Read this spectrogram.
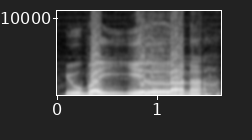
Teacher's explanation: suara nunnya kita hilangkan dan kita masukkan langsung kepada huruf lamnya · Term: idgham bila gunnah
